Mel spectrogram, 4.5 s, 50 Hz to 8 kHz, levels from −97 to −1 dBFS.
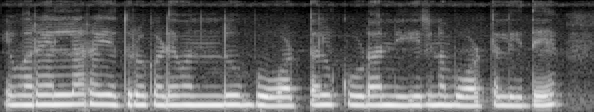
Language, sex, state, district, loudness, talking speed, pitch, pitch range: Kannada, female, Karnataka, Bidar, -12 LUFS, 105 wpm, 245 Hz, 240-255 Hz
